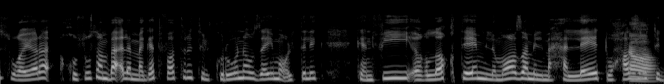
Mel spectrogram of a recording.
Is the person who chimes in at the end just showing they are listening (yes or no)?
yes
